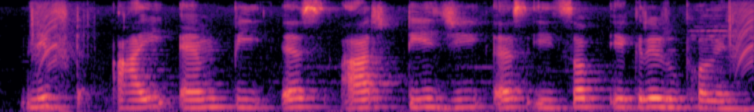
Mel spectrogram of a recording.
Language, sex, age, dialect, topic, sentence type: Bhojpuri, male, 18-24, Northern, banking, statement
